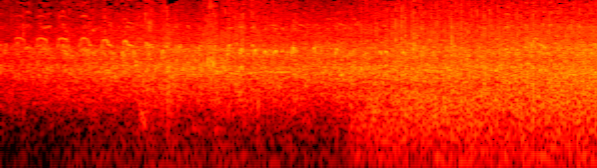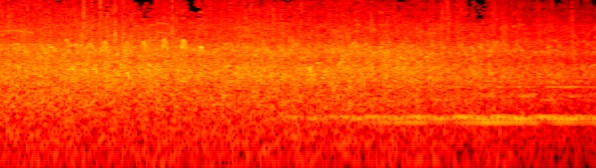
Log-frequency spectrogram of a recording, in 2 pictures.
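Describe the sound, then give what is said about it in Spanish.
A large flock of red knot shorebirds, waiting for low tide at Bosham harbour in Chichester estuary, Sussex, calls continuously: a dense, overlapping chatter of many birds, with a faint low engine-like hum appearing toward the end. “Estos playeros rojizos están esperando a la bajamar”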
